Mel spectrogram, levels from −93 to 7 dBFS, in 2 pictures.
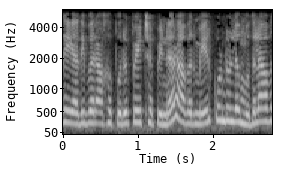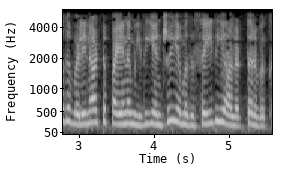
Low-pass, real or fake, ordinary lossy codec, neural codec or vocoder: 5.4 kHz; real; none; none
